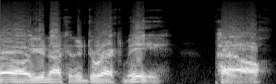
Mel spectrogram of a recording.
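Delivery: ordinary delivery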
